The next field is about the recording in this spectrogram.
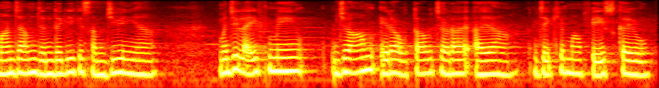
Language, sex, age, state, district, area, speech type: Sindhi, female, 45-60, Gujarat, Surat, urban, spontaneous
